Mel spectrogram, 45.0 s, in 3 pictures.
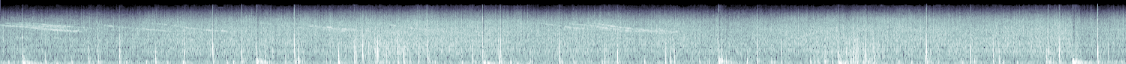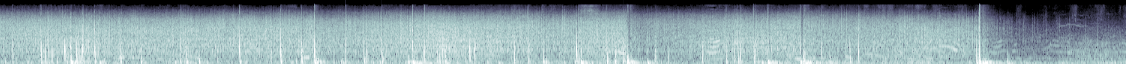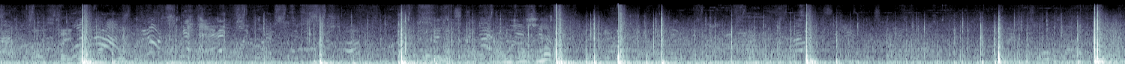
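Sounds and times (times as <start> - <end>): falling whistles of fireworks: 0.0 - 45.0
fireworks bangs: 0.0 - 45.0
fireworks crackling: 0.0 - 45.0.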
